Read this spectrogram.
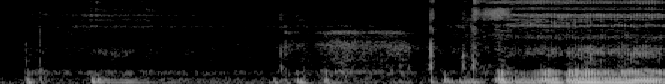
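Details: American Pit Bull Terrier puppy named Pocky, asleep with eyes rolled back, snoring: soft low snorts early, then a louder, rougher rasping snore building over the last second indoors.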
